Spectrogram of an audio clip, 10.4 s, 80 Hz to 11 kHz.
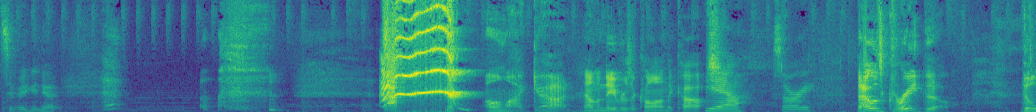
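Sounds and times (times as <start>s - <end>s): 
speech: 0.0s - 1.1s, 4.8s - 9.6s, 10.2s - 10.3s
woman screaming into a microphone: 3.8s - 4.8s.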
